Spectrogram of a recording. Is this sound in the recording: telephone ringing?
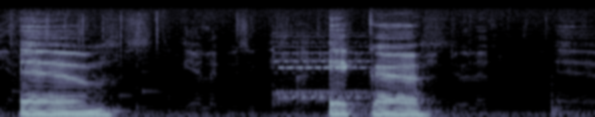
yes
